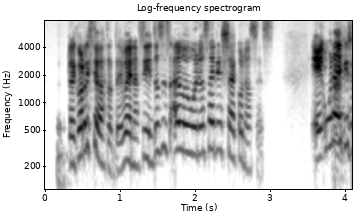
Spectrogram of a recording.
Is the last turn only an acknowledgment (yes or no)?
yes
